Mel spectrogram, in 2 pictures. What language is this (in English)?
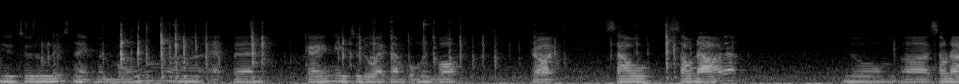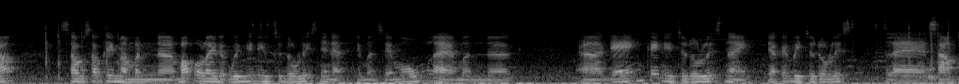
Vietnamese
